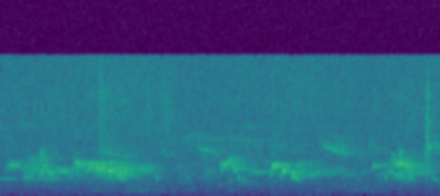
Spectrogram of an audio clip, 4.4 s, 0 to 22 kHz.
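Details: Red-whiskered bulbul, a decoy bird singing competitively to lure wild birds into a trap, recorded 5 September 2017 in Vietnam; bright warbled phrases in three bursts about every one and a half seconds, over faint background noise.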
